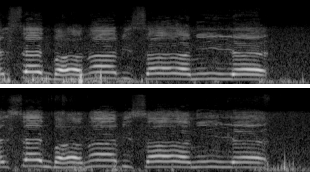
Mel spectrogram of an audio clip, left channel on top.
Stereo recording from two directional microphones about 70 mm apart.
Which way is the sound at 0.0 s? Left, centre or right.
Left.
